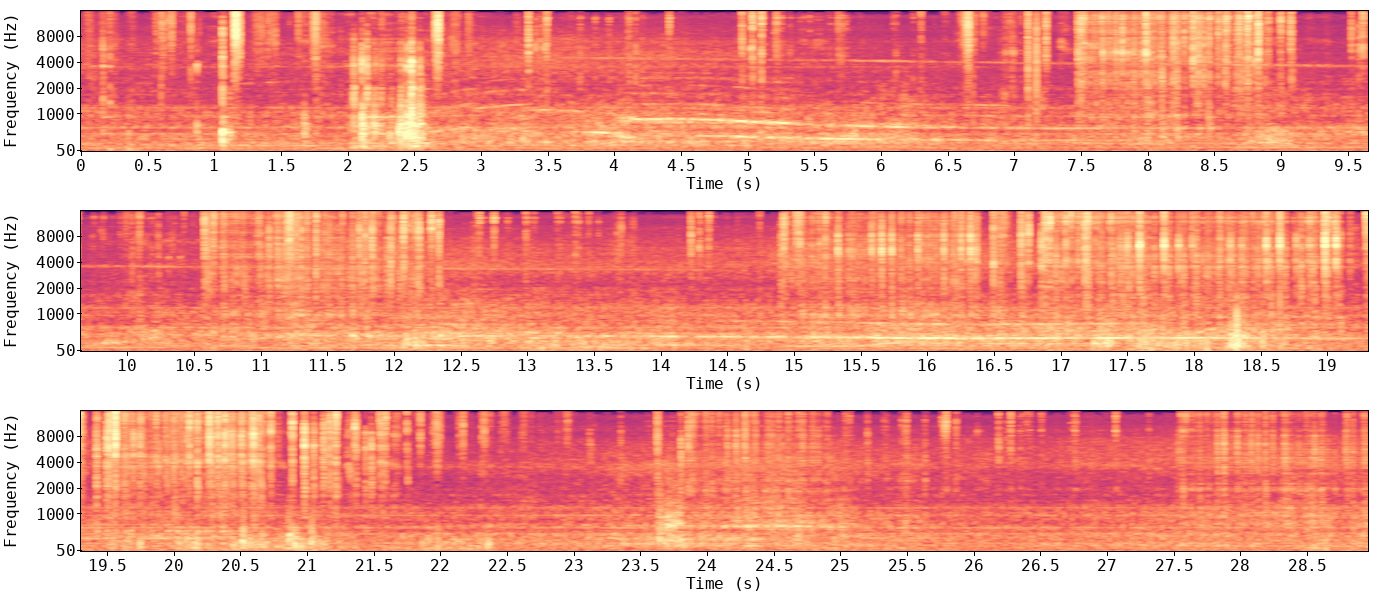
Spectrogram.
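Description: Steel lug nuts clicking and clinking as a wheel is hung on the hub and the nuts are threaded on by hand, with scattered sharp knocks, the loudest about two seconds in. A faint tone slides slowly in pitch in the background through the middle.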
